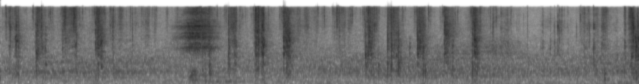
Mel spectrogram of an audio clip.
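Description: A deck of tarot cards being shuffled by hand, overhand style: a steady run of irregular soft card taps and flicks. There is a brief hiss about two seconds in.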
